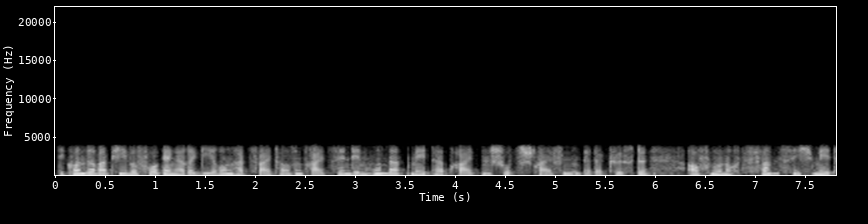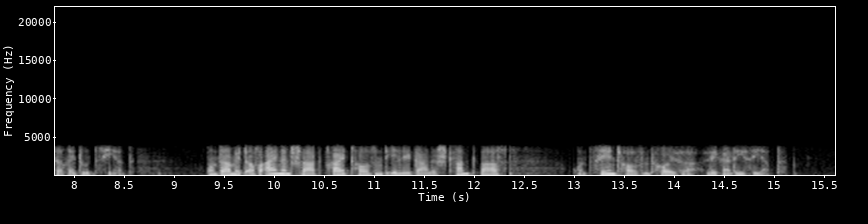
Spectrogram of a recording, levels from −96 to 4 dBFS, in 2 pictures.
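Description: Throughout, the iLBC codec at a rate that fits 15.2 kbps narrows the line to 200 Hz to 3.6 kHz, leaving the speech plainly rough, slightly synthetic and muffled. Lost iLBC frames at 5.08 to 5.22 s (120 ms, consistent with six 20 ms frames) and 11.74 to 11.82 s (60 ms) force the decoder to repeat the last pitch cycle with added noise, heard as a brief held, buzzy vowel before the speech recovers almost immediately.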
